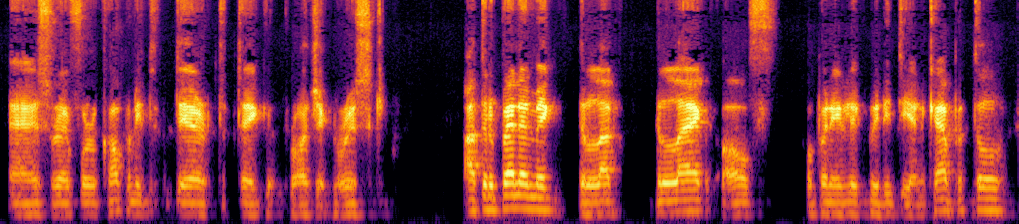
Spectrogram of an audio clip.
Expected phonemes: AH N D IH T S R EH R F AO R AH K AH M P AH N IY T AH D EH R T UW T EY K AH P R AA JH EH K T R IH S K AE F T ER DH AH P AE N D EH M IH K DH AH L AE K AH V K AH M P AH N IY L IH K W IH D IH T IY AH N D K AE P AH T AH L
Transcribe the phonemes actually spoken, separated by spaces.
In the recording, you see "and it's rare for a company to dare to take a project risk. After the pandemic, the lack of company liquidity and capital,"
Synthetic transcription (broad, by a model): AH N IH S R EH F AO R AH K AH M P AH N IY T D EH R T UW T EY K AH P R AA JH EH K T R IH S K T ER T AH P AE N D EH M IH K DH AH L AE K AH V K AH M P AH N IY L IH K W IH D IH T IY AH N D K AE P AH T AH L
